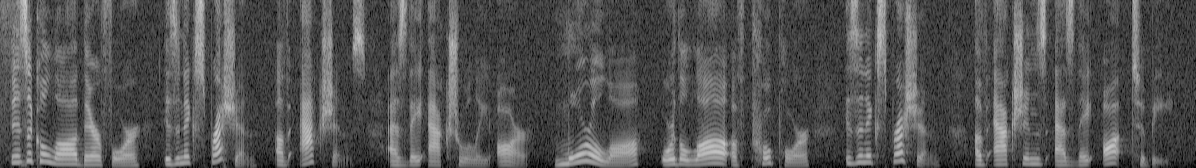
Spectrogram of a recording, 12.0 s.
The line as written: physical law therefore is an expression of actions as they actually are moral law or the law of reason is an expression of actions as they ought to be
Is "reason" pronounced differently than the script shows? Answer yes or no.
yes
